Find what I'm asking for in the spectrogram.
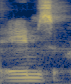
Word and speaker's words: Ames: Ames rhymes with Ames or James. There you go. – Oh. – The S has a Z sound, not an S sound.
